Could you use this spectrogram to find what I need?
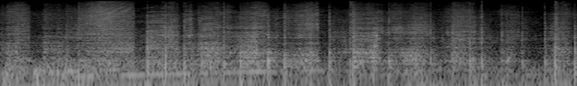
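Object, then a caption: Painted wooden table top. The backs of medium-length fingernails on both hands tap and trace along a large, solid wooden table top with a smooth white-painted finish. The result is a steady, close, scratchy mix of dry rubbing and light ticking taps, with brief pauses between strokes.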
